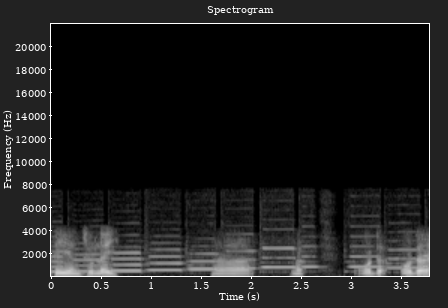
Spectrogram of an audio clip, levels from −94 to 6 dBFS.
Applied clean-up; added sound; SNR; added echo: none; Wind instrument, woodwind instrument; 11 dB; none.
